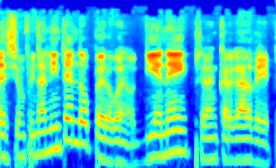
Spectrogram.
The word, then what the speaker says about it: DeNA: bueno, tienen una alianza en específico con la compañía llamada DNA, que se escribe Dena, pero se pronuncia DNA, que es japonesa, que tiene mucha prominencia en esto de los juegos móviles.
